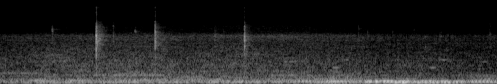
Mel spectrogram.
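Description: A fork clinks against a ceramic bowl.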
